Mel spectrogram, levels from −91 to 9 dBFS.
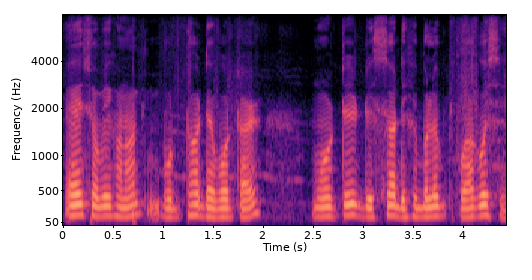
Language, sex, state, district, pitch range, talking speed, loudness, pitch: Assamese, male, Assam, Sonitpur, 125-145 Hz, 120 wpm, -18 LUFS, 135 Hz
